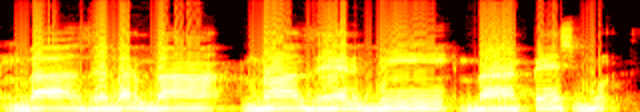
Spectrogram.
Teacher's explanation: مجہول کہتے ہیں یعنی ڈھیلا ڈھیلا پڑھنا, ناک میں پڑھنا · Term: مجہول پڑھنا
